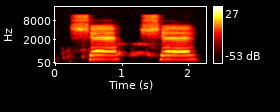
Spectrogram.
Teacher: Ada sifat tafasi, menyebar udara, ya.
